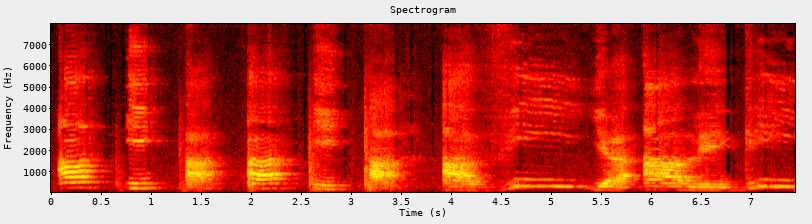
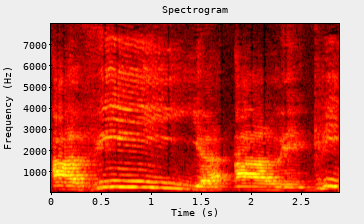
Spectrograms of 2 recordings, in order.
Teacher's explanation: essa repetição A, I, A, e especialmente esse fonema I, provoca um prolongamento, quase que um total distanciamento.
